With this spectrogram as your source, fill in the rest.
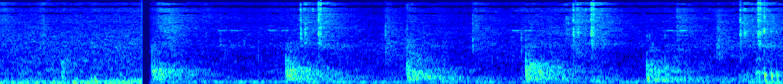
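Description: Shoes click on a hard floor.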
